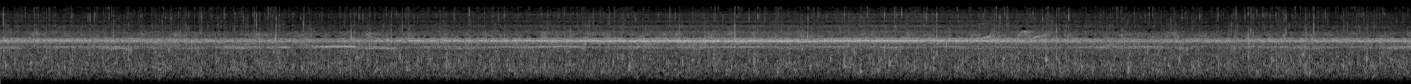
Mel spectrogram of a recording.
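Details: A chorus of cicadas in summer in Nagano Prefecture, Japan, makes a steady, high, shimmering drone that never pauses.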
